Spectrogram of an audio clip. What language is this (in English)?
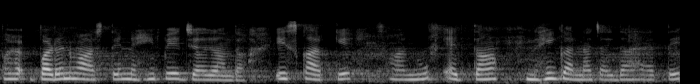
Punjabi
